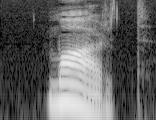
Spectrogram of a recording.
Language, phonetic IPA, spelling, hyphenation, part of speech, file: Hungarian, [ˈmɒrt], mart, mart, verb, Hu-mart.ogg
- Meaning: 1. third-person singular indicative past indefinite of mar 2. past participle of mar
